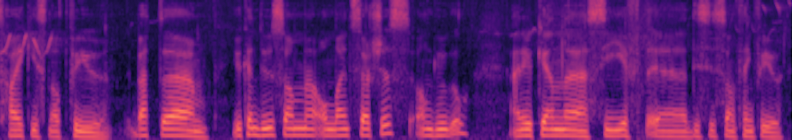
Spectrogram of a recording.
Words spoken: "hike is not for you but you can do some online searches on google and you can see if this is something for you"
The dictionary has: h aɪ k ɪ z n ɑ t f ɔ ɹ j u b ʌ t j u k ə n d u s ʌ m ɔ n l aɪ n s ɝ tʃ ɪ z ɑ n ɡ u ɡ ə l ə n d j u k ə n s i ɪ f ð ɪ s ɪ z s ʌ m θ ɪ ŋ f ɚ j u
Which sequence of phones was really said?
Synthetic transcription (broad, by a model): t aɪ k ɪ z n ɑ t f ɔ ɹ j u b ʌ t j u k ə n d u s ʌ m ɔ n l aɪ n s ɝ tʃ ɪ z ɑ n ɡ u ɡ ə l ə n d j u k ə n s i ɪ f ð ɪ s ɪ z s ʌ m θ ɪ ŋ f ɚ j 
